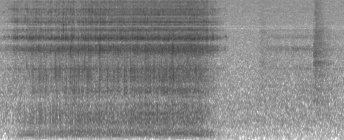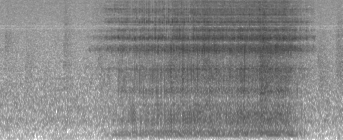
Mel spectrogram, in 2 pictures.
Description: my boy snoring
